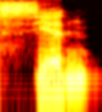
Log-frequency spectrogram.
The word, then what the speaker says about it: Hsien: Yeah, so my first name is Cien. It is spelled as H S I E N.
